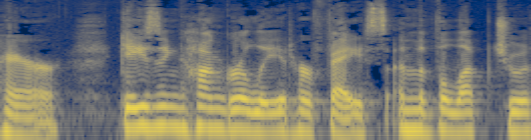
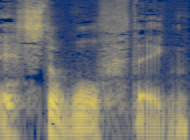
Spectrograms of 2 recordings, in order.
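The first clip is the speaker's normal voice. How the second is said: very low, sheepish, embarrassed mumble; 9 semitones lower, 3 dB quieter than usual. Narrator reads a man answering her question, embarrassed mutter. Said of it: "he muttered with an embarrassed expression".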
